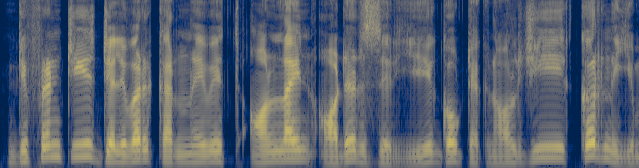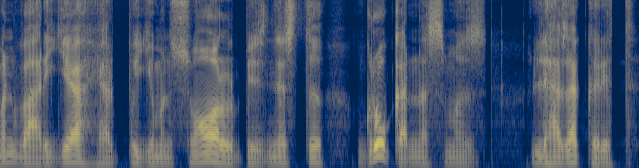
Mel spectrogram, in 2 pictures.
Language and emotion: Kashmiri, neutral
